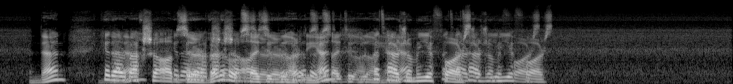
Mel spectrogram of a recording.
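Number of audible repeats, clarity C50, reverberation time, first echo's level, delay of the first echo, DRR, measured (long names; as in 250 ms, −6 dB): 2, no reverb audible, no reverb audible, −8.5 dB, 688 ms, no reverb audible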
